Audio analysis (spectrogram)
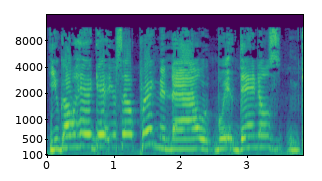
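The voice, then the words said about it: Put-on Southern accent drifting. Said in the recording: “it's quickly changing from Southern to, like, hood. ... I do a real good Southern accent, don't I?”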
